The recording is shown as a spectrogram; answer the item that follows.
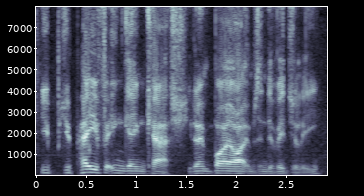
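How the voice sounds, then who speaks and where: A British man co-hosting a gaming podcast, swearing a lot and arguing his point in a self-described monotone. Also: lowish voice, quick pace, slight background noise. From Britain. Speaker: podcast co-host. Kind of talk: casual gaming podcast chat.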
